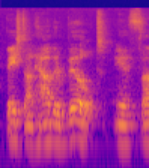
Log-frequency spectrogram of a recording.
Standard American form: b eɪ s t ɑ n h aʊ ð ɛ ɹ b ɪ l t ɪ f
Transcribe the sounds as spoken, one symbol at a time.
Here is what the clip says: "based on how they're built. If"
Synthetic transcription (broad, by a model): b eɪ s t n h aʊ ð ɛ ɹ b ɪ l t ɪ f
